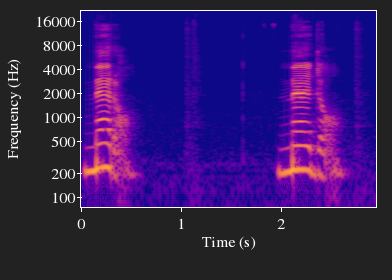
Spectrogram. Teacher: It's almost like a D sound instead of a T.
